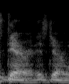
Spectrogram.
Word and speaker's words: Deron: Is that Deron Williams or is it Darren? – It's Darren Williams. Yeah. But it's spelled Deron.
